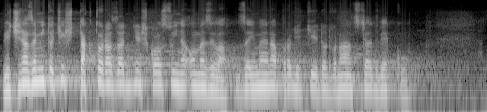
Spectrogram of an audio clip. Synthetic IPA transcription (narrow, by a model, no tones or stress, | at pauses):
vjɛt͡ʃɪnazɛmiːt̪o̞cɪʃt̪akt̪o̞ɾazadɲɛʃko̞lst̪viːnɛʔo̞mɛzɪla̰zɛjmɛːnapɾo̞ɟɛcɪdo̞dvanaːt͡scɪlɛd̪vjɛkṵ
